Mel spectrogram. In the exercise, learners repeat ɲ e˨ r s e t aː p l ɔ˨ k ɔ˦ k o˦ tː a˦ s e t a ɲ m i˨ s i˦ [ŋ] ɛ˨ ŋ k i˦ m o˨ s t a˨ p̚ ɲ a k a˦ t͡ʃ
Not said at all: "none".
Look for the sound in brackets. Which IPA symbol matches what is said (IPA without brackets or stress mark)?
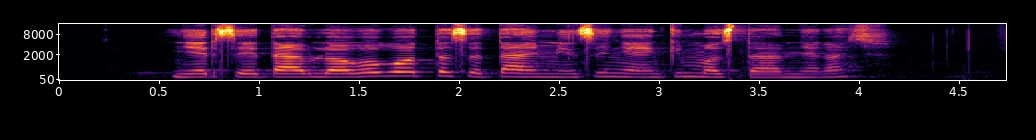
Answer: ŋ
